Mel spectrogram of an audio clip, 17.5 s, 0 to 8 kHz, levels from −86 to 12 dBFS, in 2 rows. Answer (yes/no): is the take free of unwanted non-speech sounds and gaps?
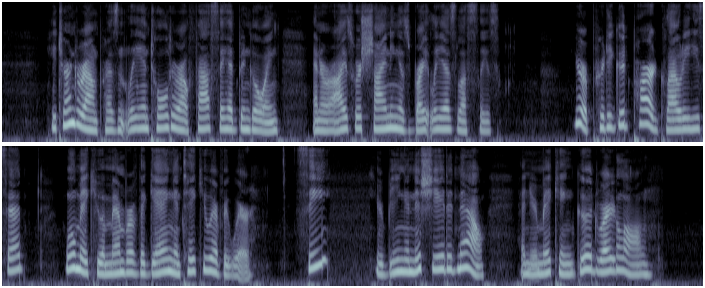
yes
